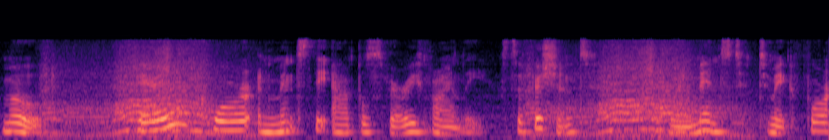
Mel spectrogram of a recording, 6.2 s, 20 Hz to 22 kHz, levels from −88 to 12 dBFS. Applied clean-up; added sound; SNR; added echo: none; Race car, auto racing / Accelerating, revving, vroom; 7 dB; reverberation time 0.3 s.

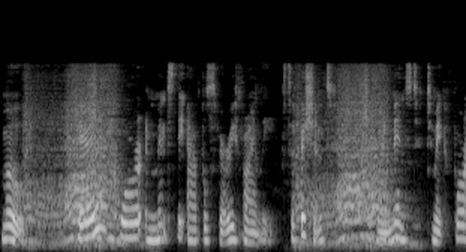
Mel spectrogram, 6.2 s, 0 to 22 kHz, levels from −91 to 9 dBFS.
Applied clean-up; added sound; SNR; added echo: classical method WPE with log-MMSE.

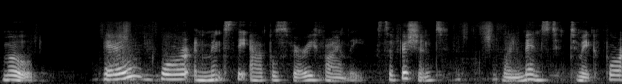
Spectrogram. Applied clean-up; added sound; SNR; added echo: neural separator model SepFormer DNS4.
